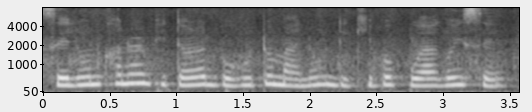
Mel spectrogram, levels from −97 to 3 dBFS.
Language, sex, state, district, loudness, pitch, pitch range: Assamese, female, Assam, Sonitpur, -15 LUFS, 265 Hz, 250-275 Hz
